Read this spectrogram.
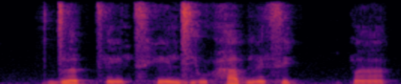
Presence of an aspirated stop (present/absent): present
